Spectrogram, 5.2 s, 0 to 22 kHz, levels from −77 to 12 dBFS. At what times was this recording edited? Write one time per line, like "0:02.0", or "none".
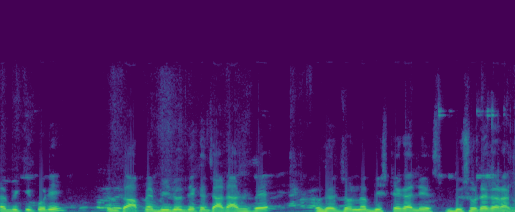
none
